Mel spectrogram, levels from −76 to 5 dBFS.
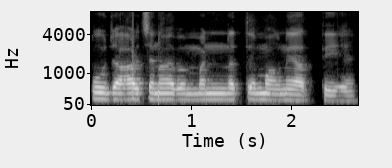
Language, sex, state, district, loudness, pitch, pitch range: Hindi, male, Bihar, Bhagalpur, -15 LUFS, 145 Hz, 140-150 Hz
